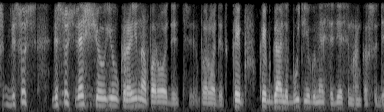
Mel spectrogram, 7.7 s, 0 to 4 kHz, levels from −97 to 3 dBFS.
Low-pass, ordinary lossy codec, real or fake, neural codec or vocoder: 3.6 kHz; AAC, 24 kbps; real; none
